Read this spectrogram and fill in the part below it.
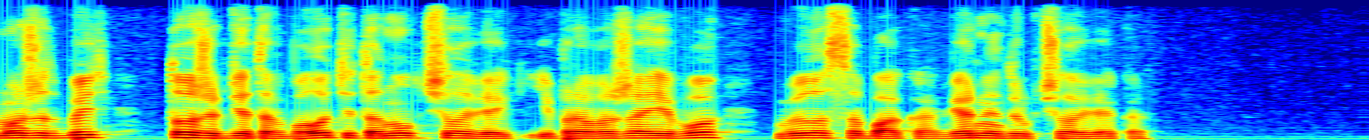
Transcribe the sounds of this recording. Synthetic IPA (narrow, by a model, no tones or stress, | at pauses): mo̞ʐɨt̪̚bɨtʲ | t̪o̞ʐɨɡdʲet̪əvbɐlˠo̞tʲɪt̪ɐnulˠt͡ɕɪlˠɐvʲe̞kipɾəvɐʐajjɪvo̞ | vɨlˠəsɐbakəvʲe̞rnɨjd̪ɾuk̚t͡ɕɪlˠɐvʲe̞kə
